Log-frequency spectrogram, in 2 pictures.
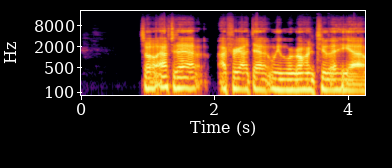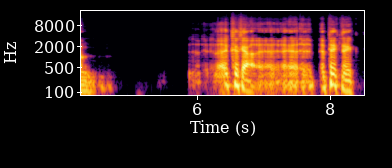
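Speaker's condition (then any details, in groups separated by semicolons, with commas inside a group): Multiple system atrophy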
